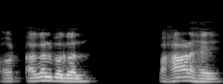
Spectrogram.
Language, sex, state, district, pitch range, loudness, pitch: Hindi, male, Jharkhand, Garhwa, 140-155 Hz, -15 LUFS, 145 Hz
